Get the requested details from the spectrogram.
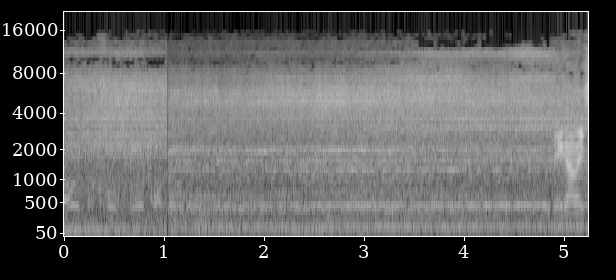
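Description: A jet airliner's engines hum steadily as it taxis.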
